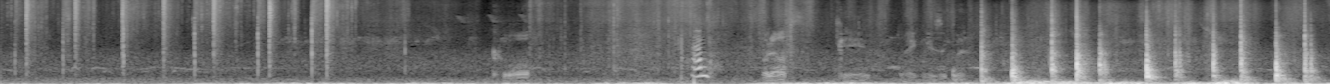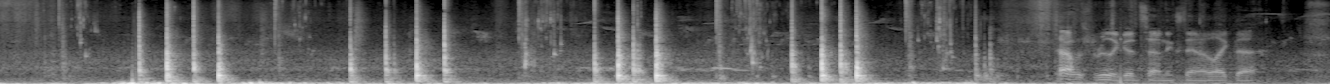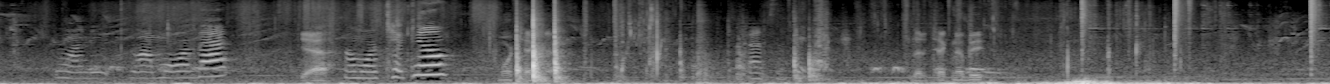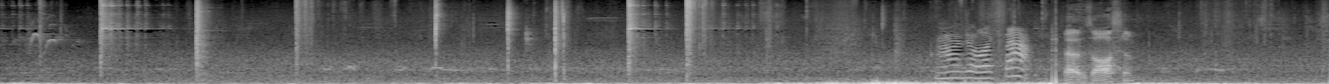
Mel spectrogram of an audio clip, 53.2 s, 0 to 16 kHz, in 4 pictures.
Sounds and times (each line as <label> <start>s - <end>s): banging on various things 9.8s - 13.3s
banging on various things 14.6s - 15.7s
banging on various things 19.2s - 20.1s
banging on various things 21.2s - 22.1s
banging on various things 23.0s - 23.4s
banging on various things 31.7s - 32.4s
banging on various things 39.7s - 42.0s
banging on various things 46.2s - 47.7s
